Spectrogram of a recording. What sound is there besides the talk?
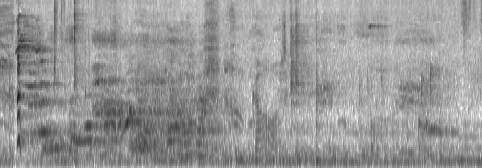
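wolf howling and whimpering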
